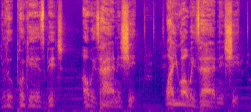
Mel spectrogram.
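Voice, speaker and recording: A man speaks in a put-on character voice at a medium pitch and a moderate pace. Clear music plays in the background. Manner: aggressive, ranting.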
